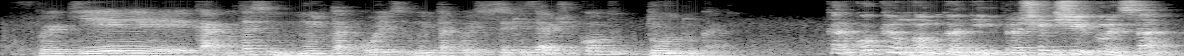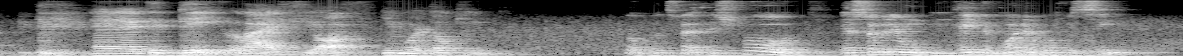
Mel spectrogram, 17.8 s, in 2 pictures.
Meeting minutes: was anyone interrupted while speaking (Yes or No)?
No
